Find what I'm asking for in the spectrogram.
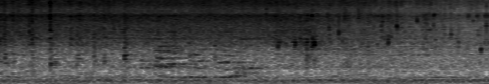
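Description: Coconut milk poured into a pot of shrimp curry with vegetables, a steady soft trickling wash under constant background noise, faint and continuous without any speech.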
